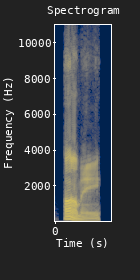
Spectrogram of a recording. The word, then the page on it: army: British English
